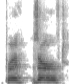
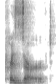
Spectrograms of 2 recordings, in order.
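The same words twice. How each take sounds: First: It is said in a flat mechanical robot voice. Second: It is said in a normal speaking voice. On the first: "Can you say it in a robot voice?" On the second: "Say the word preserved with me"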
